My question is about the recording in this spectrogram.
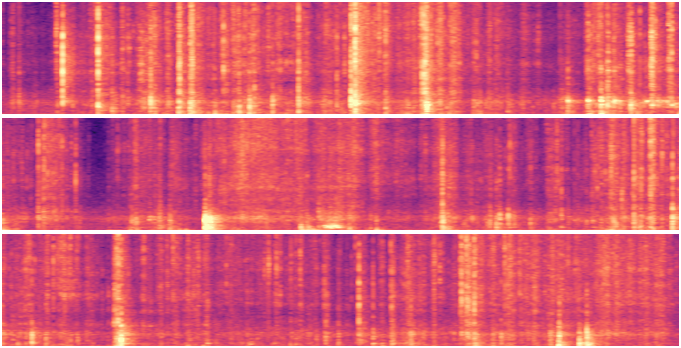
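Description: Clear plastic wrapping crinkling and tearing in the hands as trading-card boxes are unwrapped, in irregular sharp crackles and rustles.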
